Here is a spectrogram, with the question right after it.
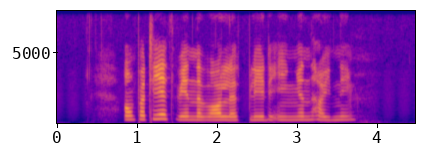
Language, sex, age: Swedish, female, 17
